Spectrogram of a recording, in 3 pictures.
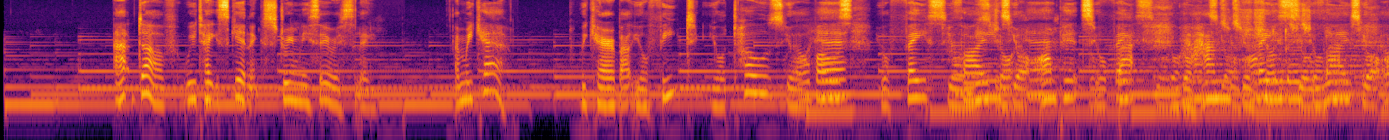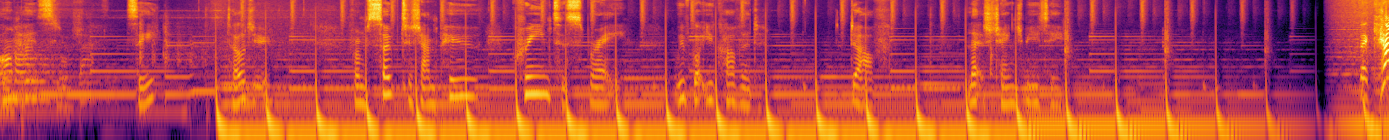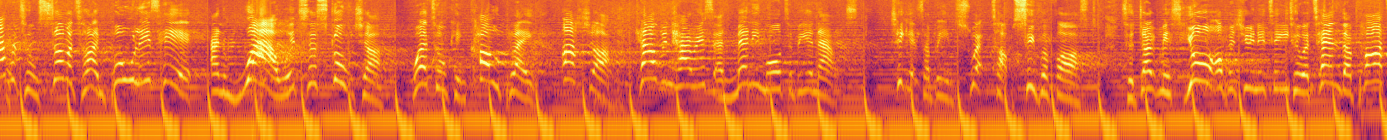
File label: Commercial Reel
